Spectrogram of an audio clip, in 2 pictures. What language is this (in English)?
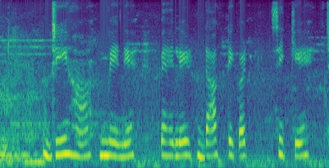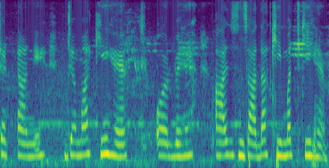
Urdu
